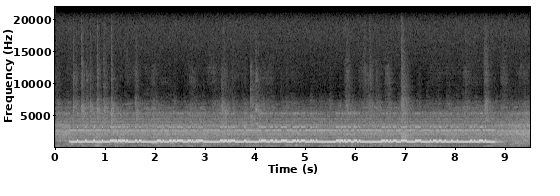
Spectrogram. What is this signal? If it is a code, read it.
RTTY (45.45 baud, 170 Hz shift), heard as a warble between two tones, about 980 Hz centre, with the noise of a crowd indoors. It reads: IN THE EVENT OF AN ATTACK,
